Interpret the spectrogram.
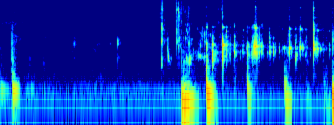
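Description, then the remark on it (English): Poland Spring mountain water is poured into a glass holding coffee concentrate to make iced coffee, a burst of splashing and gurgling that starts after a quiet couple of seconds and continues unevenly to the end, with faint glassy clinks. “Then we're going to go about two-thirds water.”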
